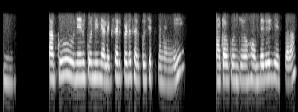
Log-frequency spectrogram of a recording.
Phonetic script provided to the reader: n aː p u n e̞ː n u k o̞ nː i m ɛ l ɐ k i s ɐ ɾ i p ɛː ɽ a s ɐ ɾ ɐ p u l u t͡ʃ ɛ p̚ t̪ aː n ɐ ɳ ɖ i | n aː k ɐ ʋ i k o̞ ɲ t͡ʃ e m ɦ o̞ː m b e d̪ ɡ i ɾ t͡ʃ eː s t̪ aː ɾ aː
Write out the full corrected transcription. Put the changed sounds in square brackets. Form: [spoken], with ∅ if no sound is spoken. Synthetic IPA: n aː [k] u n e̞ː n u k o̞ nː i [n] ɛ l ɐ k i s ɐ ɾ i p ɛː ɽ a s ɐ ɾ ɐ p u l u t͡ʃ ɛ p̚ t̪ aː n ɐ ɳ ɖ i | n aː k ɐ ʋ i k o̞ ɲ t͡ʃ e m ɦ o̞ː m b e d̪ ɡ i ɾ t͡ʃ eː s t̪ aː ɾ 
